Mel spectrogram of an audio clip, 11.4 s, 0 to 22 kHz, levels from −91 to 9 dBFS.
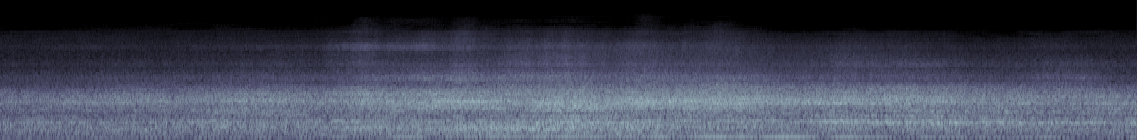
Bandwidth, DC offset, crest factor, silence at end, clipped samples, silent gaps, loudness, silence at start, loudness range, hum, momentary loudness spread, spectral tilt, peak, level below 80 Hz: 13.5 kHz; under 0.1%; 16 dB; 0 s; under 0.1%; none; -28 LUFS; 0 s; 6 LU; none; 9 LU; -5 dB/octave; -14 dBFS; -44 dBFS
